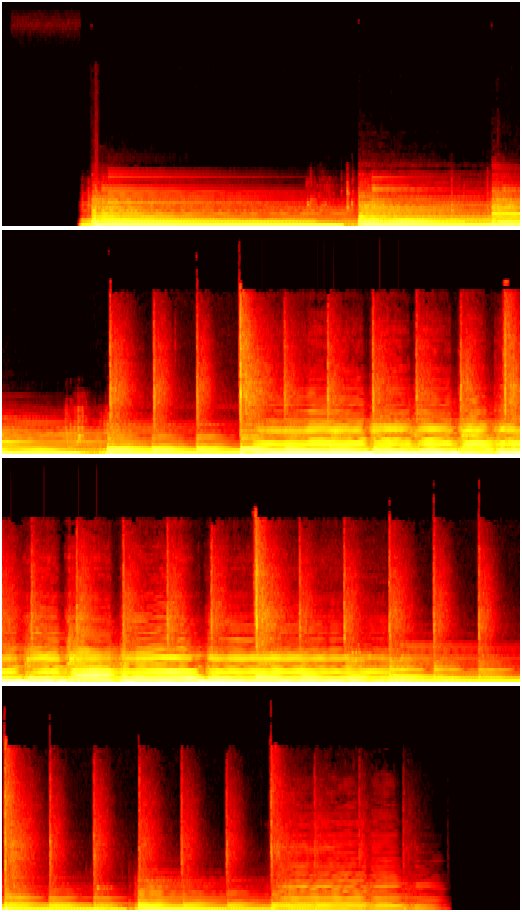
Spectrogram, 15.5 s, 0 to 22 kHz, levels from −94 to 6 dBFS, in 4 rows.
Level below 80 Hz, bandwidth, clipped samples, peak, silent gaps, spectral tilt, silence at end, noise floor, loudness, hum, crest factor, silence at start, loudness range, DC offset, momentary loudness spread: -22 dBFS; 13.5 kHz; under 0.1%; 0 dBFS; none; -7.5 dB/octave; 0.7 s; -76 dBFS; -11 LUFS; none; 10 dB; 0.6 s; 13 LU; under 0.1%; 17 LU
